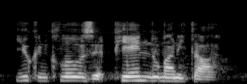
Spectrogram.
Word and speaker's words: d'umanità: So, d'umanità. Notice how the whole thing falls like a whole bunch of dominoes to the last syllable. Dumanità. All single consonants, M's and N's, okay?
